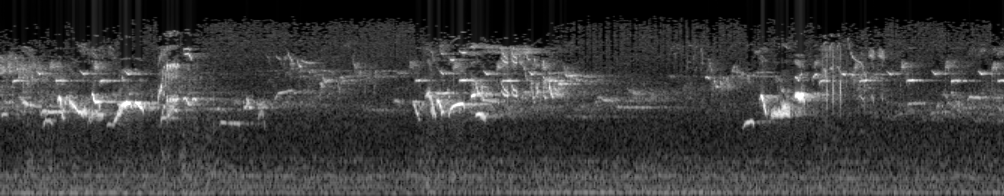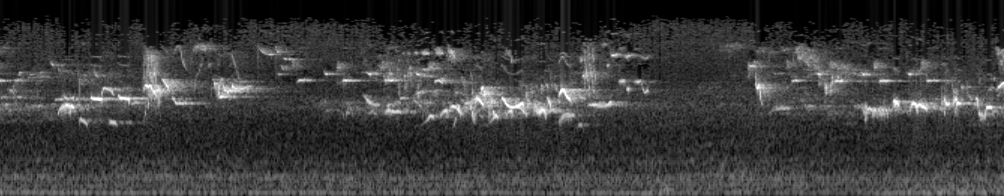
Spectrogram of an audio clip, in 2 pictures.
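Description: A songbird singing short phrases of quick chirps and trills, a new phrase every four or five seconds, over a steady low hum.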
